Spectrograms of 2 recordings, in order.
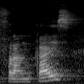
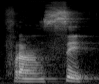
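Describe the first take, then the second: First: The c is pronounced as a k sound. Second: The c is pronounced as an s sound. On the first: The speaker calls it wrong. "You should not pronounce it" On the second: The speaker calls it right. "you have to pronounce it"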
